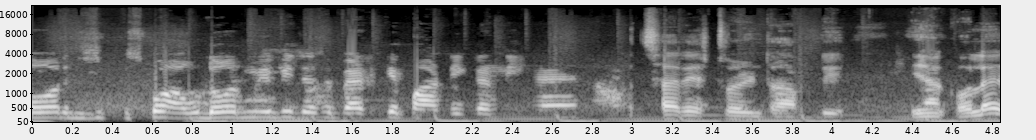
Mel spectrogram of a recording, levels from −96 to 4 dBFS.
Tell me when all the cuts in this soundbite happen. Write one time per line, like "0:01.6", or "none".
0:03.0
